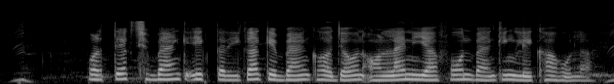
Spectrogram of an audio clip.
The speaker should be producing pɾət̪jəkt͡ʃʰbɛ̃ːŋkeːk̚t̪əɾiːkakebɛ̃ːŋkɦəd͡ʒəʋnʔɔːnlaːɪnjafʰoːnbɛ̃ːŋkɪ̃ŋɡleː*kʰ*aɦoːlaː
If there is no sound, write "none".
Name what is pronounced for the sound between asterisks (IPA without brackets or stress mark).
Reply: kʰ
